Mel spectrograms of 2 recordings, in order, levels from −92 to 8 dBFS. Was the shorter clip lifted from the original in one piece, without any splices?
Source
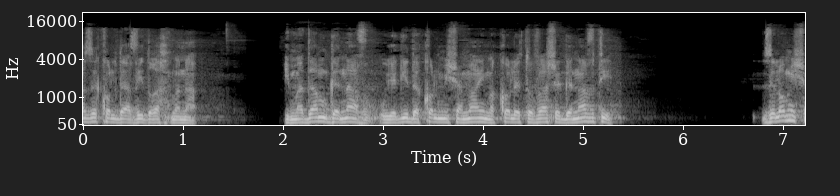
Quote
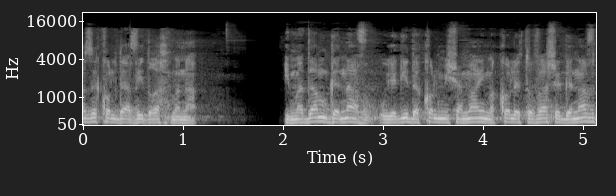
yes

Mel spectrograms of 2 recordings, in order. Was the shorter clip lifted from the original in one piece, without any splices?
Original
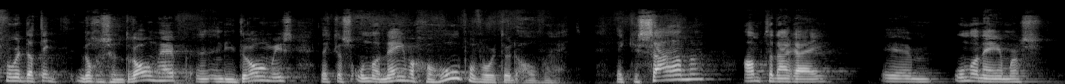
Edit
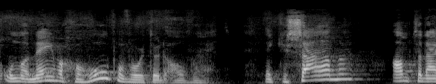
yes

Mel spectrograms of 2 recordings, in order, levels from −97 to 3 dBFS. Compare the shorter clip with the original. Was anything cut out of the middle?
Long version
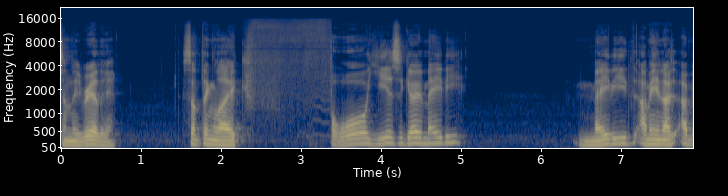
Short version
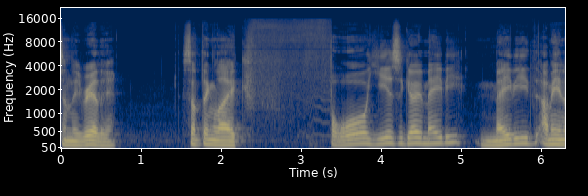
yes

